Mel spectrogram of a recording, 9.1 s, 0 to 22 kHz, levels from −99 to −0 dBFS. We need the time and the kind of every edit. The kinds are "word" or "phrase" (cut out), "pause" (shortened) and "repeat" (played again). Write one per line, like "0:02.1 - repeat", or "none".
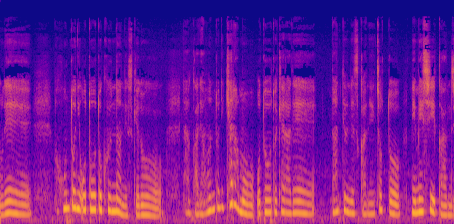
0:03.6 - pause
0:06.5 - pause
0:08.1 - pause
